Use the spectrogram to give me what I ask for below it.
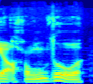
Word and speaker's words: Hong Lu: His name is written down to be Hong Lu, which is pronounced similarly to the characters from Red Chamber, Hong Lo.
